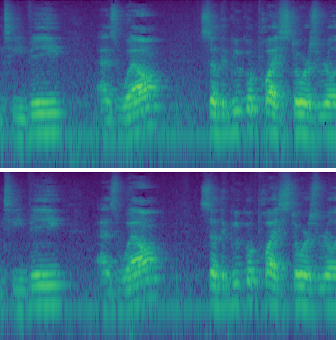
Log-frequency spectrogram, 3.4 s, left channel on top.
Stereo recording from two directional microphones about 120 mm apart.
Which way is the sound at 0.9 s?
5° right (ahead or behind).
